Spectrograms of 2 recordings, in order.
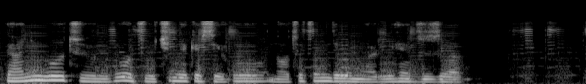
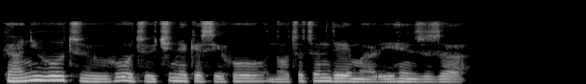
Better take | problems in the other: second | noise reduction (neural separator model SepFormer DNS4)

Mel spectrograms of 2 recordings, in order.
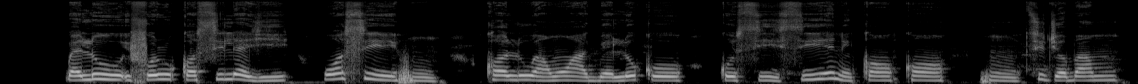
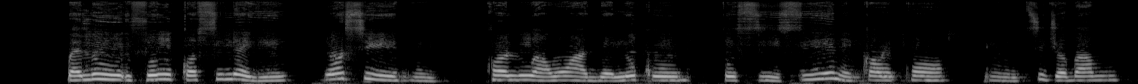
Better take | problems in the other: first | noise reduction (neural mask model DeepFilterNet 3)

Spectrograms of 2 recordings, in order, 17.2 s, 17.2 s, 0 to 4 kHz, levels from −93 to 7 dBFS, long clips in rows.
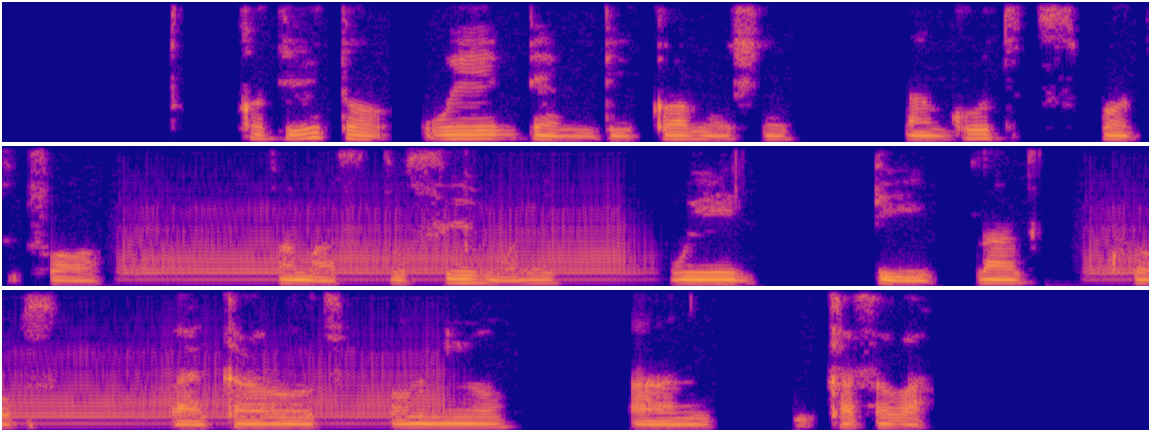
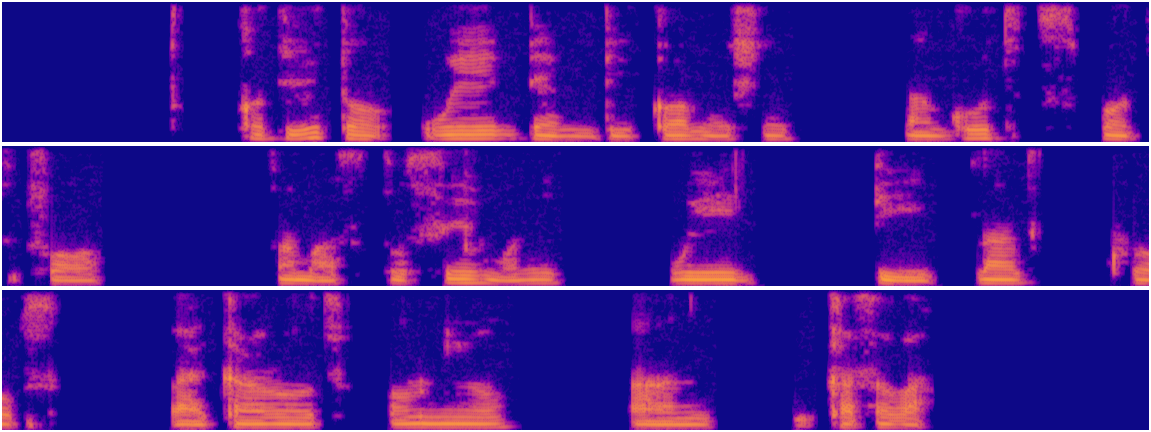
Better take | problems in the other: second | background sound (Brass instrument); 9 dB below the speech

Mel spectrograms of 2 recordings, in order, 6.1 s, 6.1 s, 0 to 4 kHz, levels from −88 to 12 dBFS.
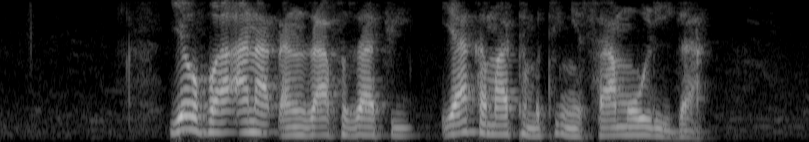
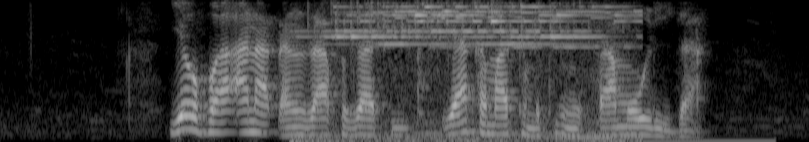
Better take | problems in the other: first | background sound (Chime); 3 dB below the speech

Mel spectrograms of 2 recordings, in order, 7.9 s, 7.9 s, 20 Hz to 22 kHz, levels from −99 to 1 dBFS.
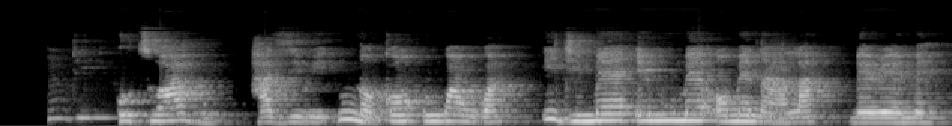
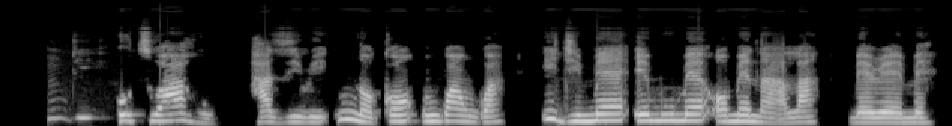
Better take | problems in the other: second | room echo; dies away in 0.7 s

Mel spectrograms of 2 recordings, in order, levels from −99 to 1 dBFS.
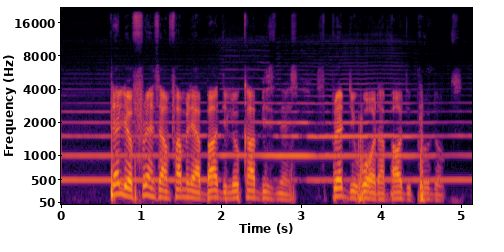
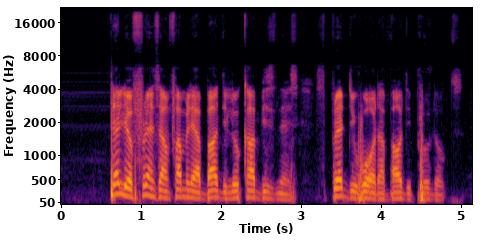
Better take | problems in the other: second | background sound (Wind instrument, woodwind instrument); 10 dB below the speech

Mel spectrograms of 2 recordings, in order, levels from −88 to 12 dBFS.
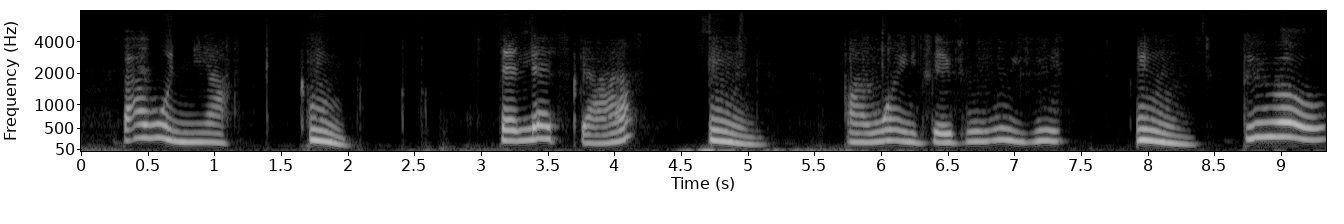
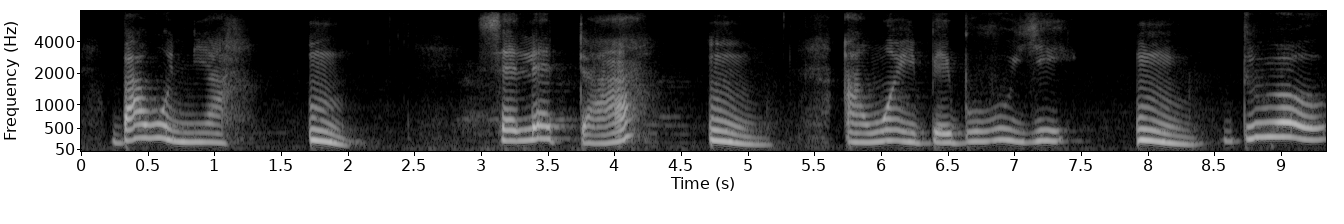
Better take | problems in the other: second | noise reduction (neural mask model DeepFilterNet 3)

